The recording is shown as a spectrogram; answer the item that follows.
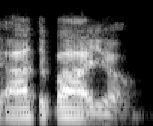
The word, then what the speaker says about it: Adebayo: He done broke the syllables down. Okay, Adebayo.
